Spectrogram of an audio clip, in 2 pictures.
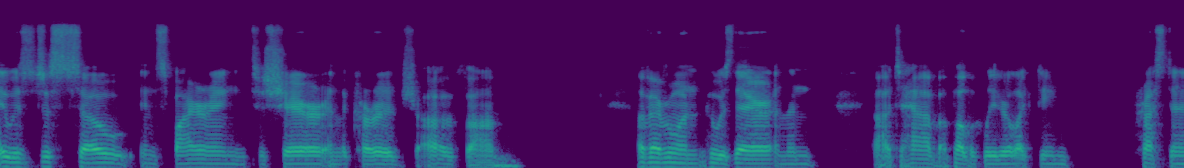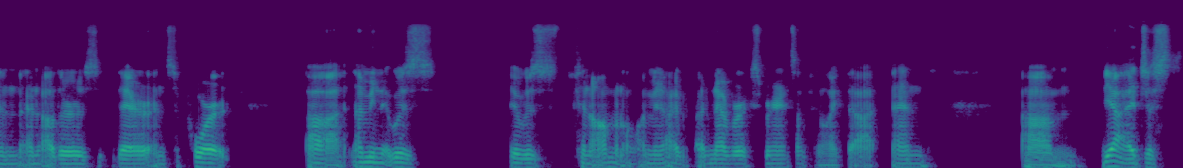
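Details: Adult who stutters; stuttering.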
